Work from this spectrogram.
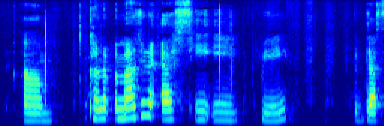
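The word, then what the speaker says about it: سیب: And so the next one is apples, and we call apple seeb. Kind of imagine S-E-E-B, but that's not how it's spelled, but just kind of imagine it like that.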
